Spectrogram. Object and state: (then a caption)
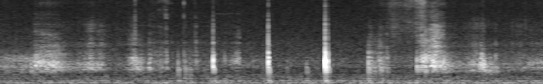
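Cardboard box tapped with metal nails. Metal claw finger rings scratch and tap a hollow, printed cardboard speedlite box lying flat. Soft, papery scraping swells in the midrange come and go, broken by four sharp, dry taps with almost no ring.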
